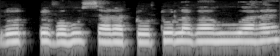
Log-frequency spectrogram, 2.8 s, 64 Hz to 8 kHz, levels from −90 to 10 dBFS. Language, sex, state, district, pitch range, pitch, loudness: Hindi, female, Bihar, Bhagalpur, 220-235 Hz, 230 Hz, -12 LUFS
